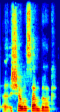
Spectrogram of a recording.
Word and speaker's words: Sheryl Sandberg: Going back to that message that Sheryl Sandberg, did I say her name right? – Yes.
